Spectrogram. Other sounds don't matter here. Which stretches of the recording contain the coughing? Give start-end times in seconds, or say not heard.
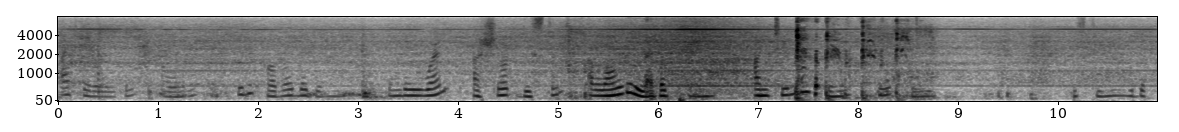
7.3-8.6.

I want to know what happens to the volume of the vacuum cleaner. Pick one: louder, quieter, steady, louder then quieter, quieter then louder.
louder then quieter.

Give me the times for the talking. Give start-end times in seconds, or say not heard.
0.0-8.8, 10.2-10.9.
